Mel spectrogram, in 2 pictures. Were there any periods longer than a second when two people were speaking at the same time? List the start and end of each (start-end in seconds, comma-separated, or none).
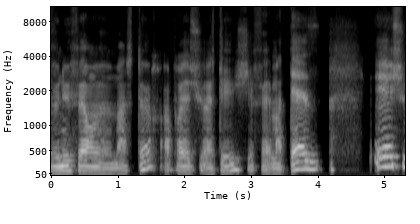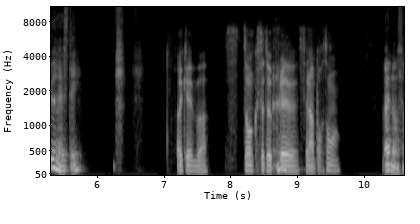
none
